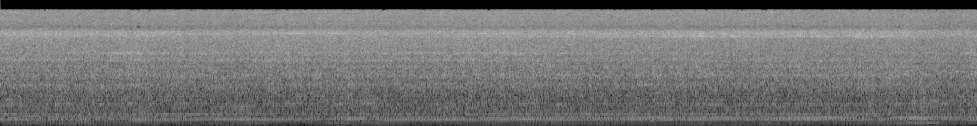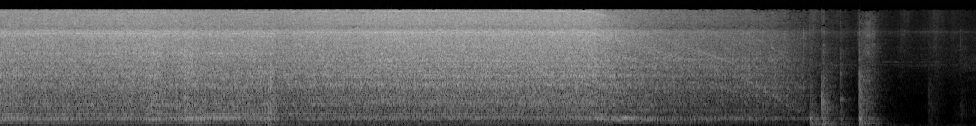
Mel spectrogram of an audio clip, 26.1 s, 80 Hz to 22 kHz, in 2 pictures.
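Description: Jigsaw mounted upside down under a homemade bench table, running steadily as a laminated particleboard strip is fed through its blade. About 21 seconds in it is switched off and the motor winds down in falling pitch, with a brief knock near the end.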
